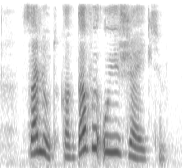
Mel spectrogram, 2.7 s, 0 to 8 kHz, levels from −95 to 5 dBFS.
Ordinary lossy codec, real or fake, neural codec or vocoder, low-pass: AAC, 32 kbps; real; none; 7.2 kHz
